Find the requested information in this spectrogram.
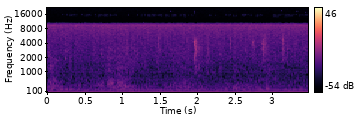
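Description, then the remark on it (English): A clock ticks steadily and quietly, with regular soft clicks about every half second over a low steady hum, no voices present. “And we have an assortment of clocks around the house. And some wind up backwards, you know, and some have pendulums.”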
